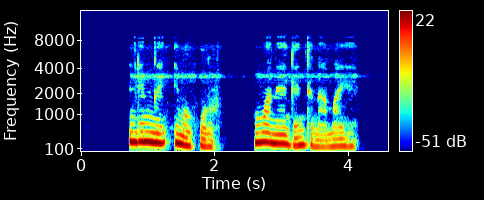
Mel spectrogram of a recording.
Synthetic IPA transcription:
n̩˦dɪ˦n̩˦ne˦i˦mo˨kʷu˨ɾu˨ | ʊ˦ŋʷa˦ne˦ɡe˨n̩˦tʊ˨na˨a˨ma˦i˦ɦe˦

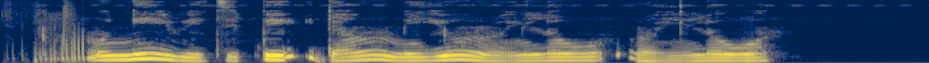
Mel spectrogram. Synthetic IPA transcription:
mo˧nĩ˦i˦˨ɾe˨ti˨˦k͡pe˦i˦˨da˨˦w̃ɔ̃˦˨mĩ˧joː˦˨ɾ̃ã˨jĩ˨˦lɔ˦wɔ˦˨ɾ̃ã˨j̃ĩ˨˦lɔ˦wɔ˦

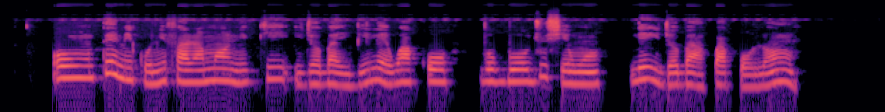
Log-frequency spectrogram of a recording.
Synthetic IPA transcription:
o˧hũ˧te˦˨mĩ˧ko˨nĩ˨˦fa˧ɾa˧mɔ̃˦nĩ˨˧˦ki˦i˦˨d͡ʒɔ˧ba˨i˨bi˨˦lɛ˦˨wa˦ko˦ | ɡ͡bo˧ɡ͡bo˧o˧d͡ʒu˦˨ʃe˧w̃ɔ̃˧ | le˨˦i˦˨d͡ʒɔ˧ba˧˨a˨k͡pa˧k͡pɔ˨lɔ˨˦ɾ̃ũ˦˨

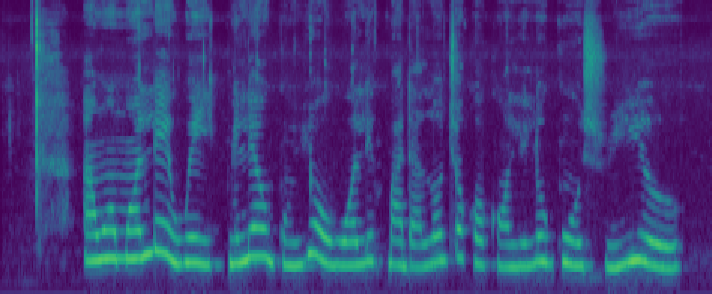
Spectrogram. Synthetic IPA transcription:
a˨w̃ɔ̃˧ɔ˧mɔ̃˧˦le˦i˨we˨˧i˨k͡pĩ˨˦lɛ˦o˦ɡũ˨˦joː˦˨wɔ˧˦le˦k͡pa˧da˨lɔ˦d͡ʒɔ˦kɔ˧˨kã˨li˨˦lo˦ɡũ˦o˧ʃu˨ji˦o˦˨

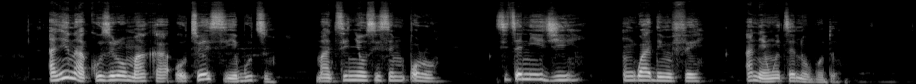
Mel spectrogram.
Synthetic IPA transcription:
a˨ɲɪ˦na˨ku˦zi˦ɾʊ˦ma˨˦ka˨ʔo̰˨tu˦e˦si˨e˨ɡ͡bu˦tu˨ | ma˨ti˦ɲ˦o˦si˦si˦ŋ͡m̩˦k͡pʊ˦ɾʊ˨ | si˦te˦ni˦d͡ʒi˦ | ŋ̩˦ɡʷa˦dɪ˦m̩˦fe˦ | a˦ne˨ŋʷe˦te˦no̰˨bo̰˨do̰˨

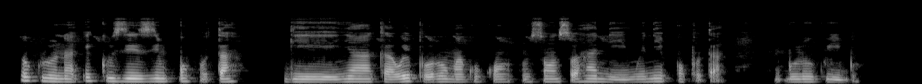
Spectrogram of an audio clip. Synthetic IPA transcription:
o˦ku˨ɾu˨na˨ʔe˦ku˨zi˦e˦zi˦ŋ͡m̩˦k͡pɔ˦pʊ˨ta˦ | ɡe˨ɲa˦ka˨we˦pʊ˨ɾʊ˦ma˨kʷʊ˦kʷɔ˦n̩˦sɔ˦n̩˦sɔ̰˦ɦa˦ne˨ŋʷe˦nɪ˦k͡pɔ˦pʊ̰˨ta̰˨ | ŋ͡m̩˨k͡pu˦ɾu˦kʷu˦i˨bu˦

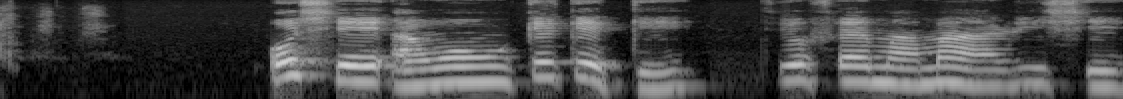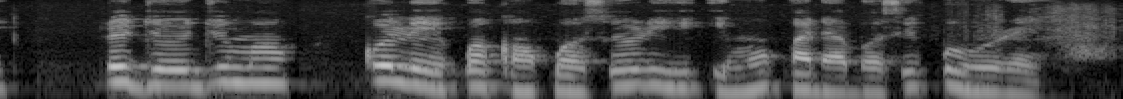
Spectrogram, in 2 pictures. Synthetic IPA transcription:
o˦ʃe˧a˦˨w̃ɔ̃˧o˧hũ˧ke˦ke˦˨ke˨˦ | ti˦o˦fɛ˦mãː˦˧mãː˦˧ɾi˦ʃe˧ | lo˦d͡ʒo˧d͡ʒu˦mɔ̃˦ | ko˦le˧˨i˨k͡pɔ˨˧kã˨k͡pɔ˨so˨˦ɾi˦i˦˨mũ˨˦k͡pa˧da˨bɔ˨si˨˦k͡po˦˨˧ɾɛ˨

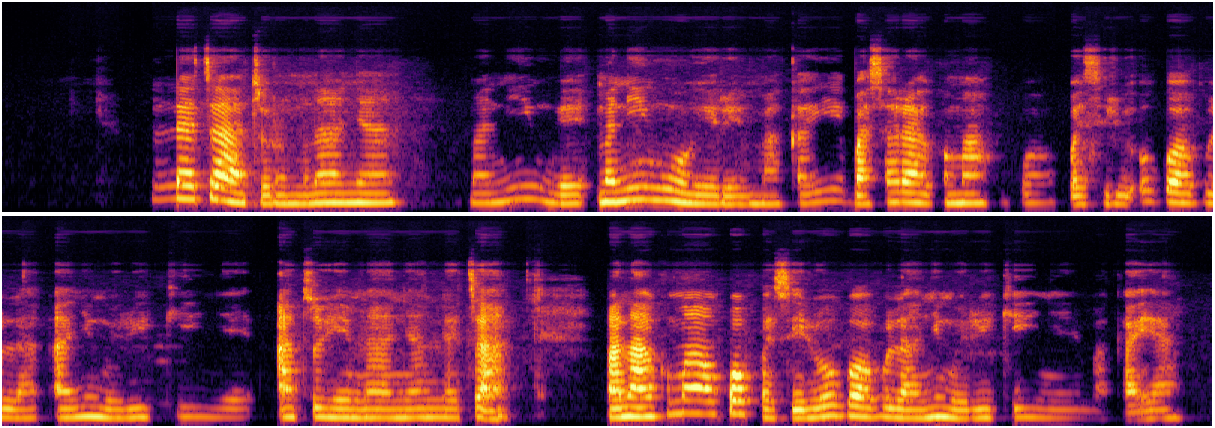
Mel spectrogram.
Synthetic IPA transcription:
n̩˦le˦ta˦˨tʊ˨ɾʊ˨m̩˨na˦ɲa˦˨ | ma˨ni˦ŋʷe˦o˨ɣe˨ɾe˨ma˨ka˨i˦ɦe˦ɡ͡ba˨sa˦ɾa˨a˨ɡʊ˦ma˦kʷʊ˦kʷɔ˦kʷe˨si˨ɾi˨ʔo˦ɡɔ˨bʊ˦la˨ʔa˨ɲɪ˦ŋʷe˨ɾi˦ke˦ɲe˦ | a˦tʊ˦ɦɪ˦m̩˦a˦ɲa˦n̩˦le˦ta˦˨ | ma˨na˨a˨ɡʊ˦ma˦hʊ˦kʷɔ˦kʷe˨si˨ɾi˨o˦ɡɔ˨bʊ˦la˨a˨ɲɪ˦ŋʷe˨ɾi˦ke˦ɲe˦ma˨ka˨ja˦

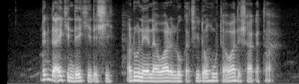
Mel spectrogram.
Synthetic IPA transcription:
dʊ˦k̚da˨ʔa˦jkʲɪ˨nda˨jɐ˦kʲeː˨da˨ʃi˦ʔ | ha̰˦ɽuː˦na˨jɐ˦naː˨waː˦ɽa˨loː˦kɐ˨t͡ʃiː˦dɔ˦ŋɦuː˦ta̰ː˨waː˦da˨ʃaː˦kʼɐ˨ta̰ː˦

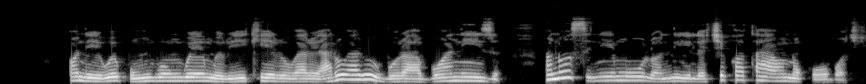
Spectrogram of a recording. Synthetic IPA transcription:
ɔ˦ne˨we˦pʊ˨ŋ̩˦ɡʷo˦ŋ̩˦ɡʷe˦ŋʷe˨ɾi˨i˦kʰe˦ɾʊ˨ɣa˦ɾɪ˨˦a˨ɾʊ˦ɣa˦ɾɪ˦u˨ɡ͡bo˨ɾa˨bʊ˨a˦ni˦zo˨ | a˨no˦si˨ni˦mʊ˦lɔ˨niː˦le˦t͡ʃɪ˦kɔ˦ta˦ɦa˦ʊ˦nʊ˦kʊ˨ʊ˦bɔ˨t͡ʃɪ̥˨

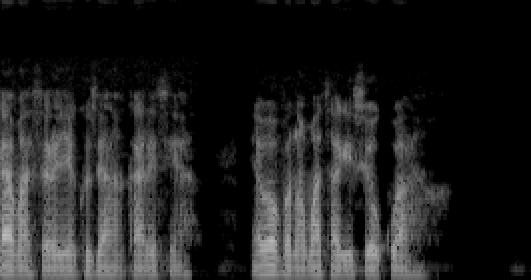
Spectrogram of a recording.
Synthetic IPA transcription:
ka˦˨m˨a˨se˨ɾo˦ɲe˦ku˦zi˦a˦ɦʊ˨ŋ˨ka˦ɾɪ˦sɪ˦a̰˦ | e˦bɔ˦vʊ˨nɔ˨ma˦ta˦ɡi˦si˦o˦kʷu˦a˦ɦʊ˨

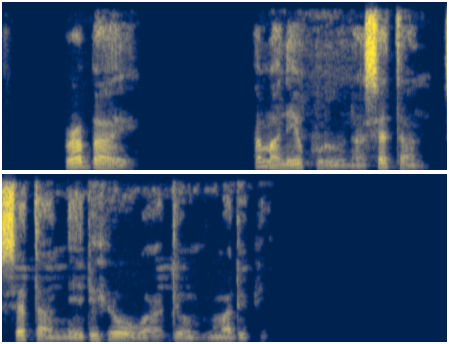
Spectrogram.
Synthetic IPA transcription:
ɾa˦ba˨ | a˦ma˨ne˨e˦kʷu˨ɾu˨na˨sɛ˦ta˨n̩˨se˦ta˨n̩˨ne˨di˦ɦo˦wa˨du˦˨m̩˨m̩˦ma˦du˦pi˦

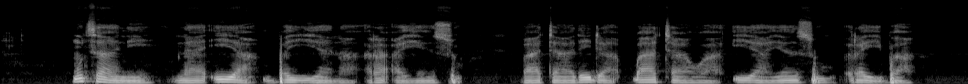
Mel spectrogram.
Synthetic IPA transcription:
mʊ˦tʰaː˨neː˦na˨ʔɪ˦ja˨bɐ˦jːɐ˨na˨ɾa̰˦ʔa˨jɪ˦nsu˨ʔ | baː˨taː˨ɽe˦da˨ɓaː˦tʰaː˨waː˨ʔɪ˦jaː˨jɛ˦nsu˨ɽa˦˨jba˦ʔ

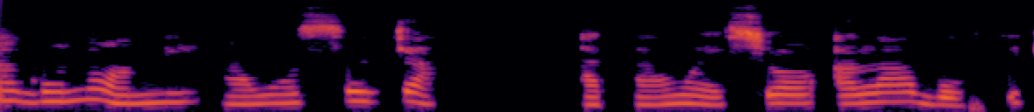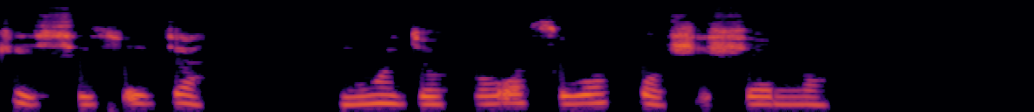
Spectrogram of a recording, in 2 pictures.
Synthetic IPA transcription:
a˧ɡõ˧nãː˦˨nĩ˧˦a˨w̃ɔ̃˧so˦d͡ʒa˦˨ | a˨ta˨w̃ɔ̃˧ɛ˨ʃɔ˦a˧la˦bo˨ti˨˦ki˦˨ʃe˧so˦d͡ʒa˦˨ | ĩ˨w̃ɔ̃˧d͡ʒɛ˧kɔ˧˦wɔ˦si˧wɔ̃˦kɔ˦˨ʃi˨˦ʃɛ˧˦nã˦˨

